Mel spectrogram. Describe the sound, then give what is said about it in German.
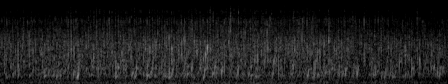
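Water pours and splashes steadily from a fountain in Munich, a continuous bright rushing with small irregular spatters, even in loudness throughout, with no voices. “Alle haben ihre eigene Geschichte und sie plätschern auch in ihrer eigenen Brunnensprache.”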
